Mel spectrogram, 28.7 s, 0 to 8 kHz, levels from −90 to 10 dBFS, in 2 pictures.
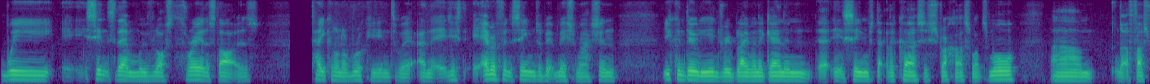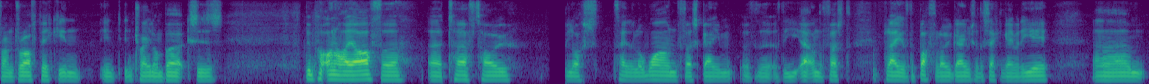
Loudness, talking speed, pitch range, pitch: -26 LUFS, 190 wpm, 95-110 Hz, 100 Hz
